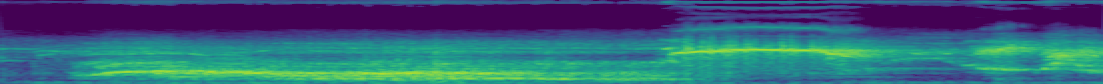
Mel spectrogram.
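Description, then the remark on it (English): A lion roars about a quarter of a mile away in a jungle, one long, drawn-out, rumbling growl lasting a couple of seconds, followed by shorter, higher-pitched wailing cries. Loud and full, with no talking over it. “They're just scared by the lion roar. Those lions are a quarter of a mile away.”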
